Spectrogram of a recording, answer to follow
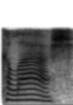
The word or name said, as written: calash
